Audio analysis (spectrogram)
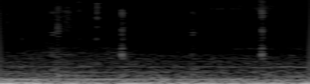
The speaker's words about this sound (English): I'm so upset by this. There's traffic on the street I need to turn on. And somebody's playing really loud music on their motorcycle speaker.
